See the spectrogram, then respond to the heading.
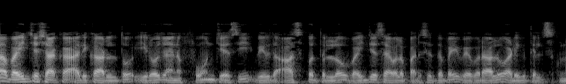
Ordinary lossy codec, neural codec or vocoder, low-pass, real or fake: MP3, 32 kbps; none; 7.2 kHz; real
